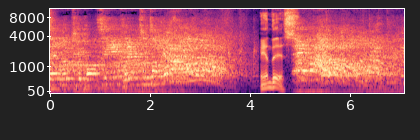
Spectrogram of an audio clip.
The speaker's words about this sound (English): And we didn't either when I was in the crowd at City Park this week for the game against Iran there was plenty to cheer about, but in soccer, there's a lot of this.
